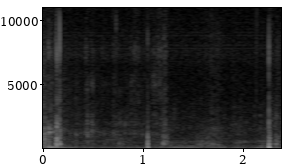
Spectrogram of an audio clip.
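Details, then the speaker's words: Sliding window after repair (removed by lifting about 1 cm, then reinstalled without pressing the glass) now runs with a quiet, even low rolling sound and only a few isolated bumps; the earlier "taca taca" squeaking noise is gone. "sí, ya corre normalmente. Ya no hace el sonido de taca taca taca taca taca taca. Ahora sí está bien."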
